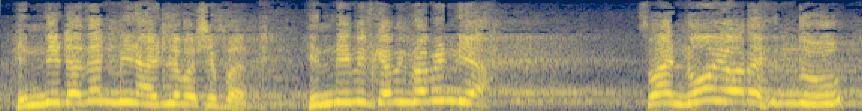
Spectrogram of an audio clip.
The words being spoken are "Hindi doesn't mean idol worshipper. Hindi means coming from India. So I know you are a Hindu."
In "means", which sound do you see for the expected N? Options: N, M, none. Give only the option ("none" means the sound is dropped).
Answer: none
